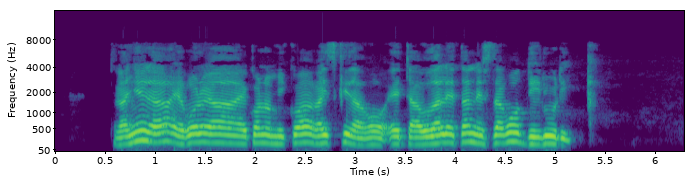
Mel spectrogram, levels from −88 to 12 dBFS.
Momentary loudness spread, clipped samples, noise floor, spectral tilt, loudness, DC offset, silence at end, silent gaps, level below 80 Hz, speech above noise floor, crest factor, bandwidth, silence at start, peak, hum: 4 LU; under 0.1%; -70 dBFS; -6.5 dB/octave; -11 LUFS; under 0.1%; 0.9 s; none; -60 dBFS; 60 dB; 12 dB; 7.8 kHz; 0.6 s; 0 dBFS; none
